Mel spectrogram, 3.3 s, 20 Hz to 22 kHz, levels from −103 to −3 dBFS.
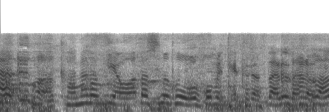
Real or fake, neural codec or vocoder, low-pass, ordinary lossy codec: fake; codec, 16 kHz in and 24 kHz out, 1.1 kbps, FireRedTTS-2 codec; 7.2 kHz; none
